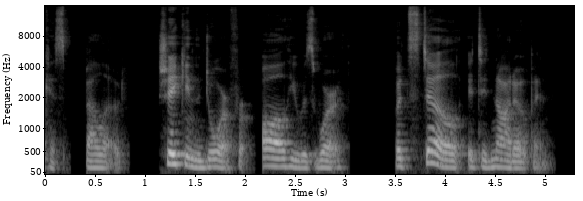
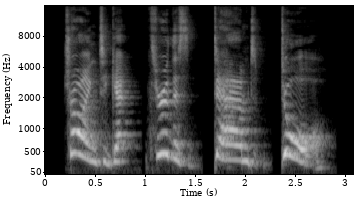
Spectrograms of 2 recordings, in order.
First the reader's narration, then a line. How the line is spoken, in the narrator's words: shouted Amicus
